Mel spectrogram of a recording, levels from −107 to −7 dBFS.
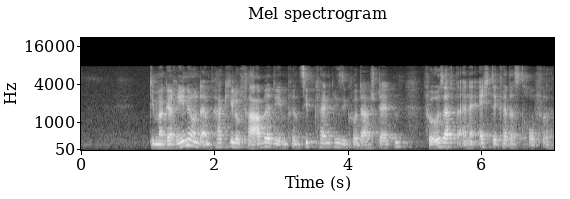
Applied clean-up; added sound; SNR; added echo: none; none; none; none.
